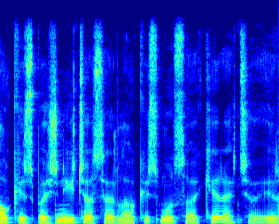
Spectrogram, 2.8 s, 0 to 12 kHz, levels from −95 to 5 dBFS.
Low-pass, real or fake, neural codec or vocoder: 10.8 kHz; real; none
